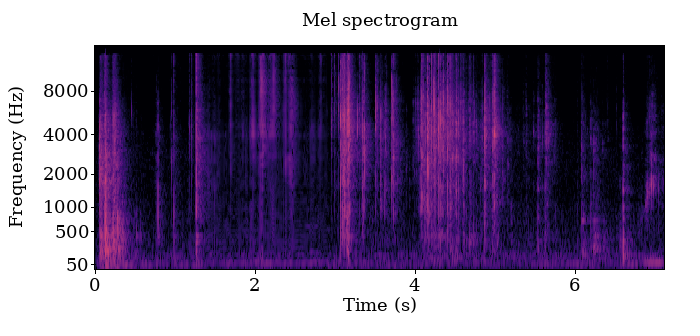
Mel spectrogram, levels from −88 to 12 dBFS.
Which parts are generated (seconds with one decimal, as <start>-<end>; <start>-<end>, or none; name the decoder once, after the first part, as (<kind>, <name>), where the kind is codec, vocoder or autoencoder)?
1.4-2.9 (vocoder, BigVGAN v2)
